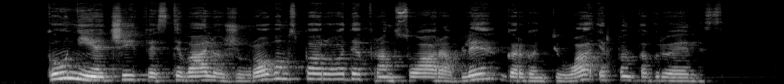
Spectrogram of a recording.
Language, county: Lithuanian, Klaipėda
